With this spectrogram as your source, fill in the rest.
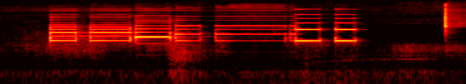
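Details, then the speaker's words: Alaris IV pump in a training demonstration alarming because no input was entered during programming: a series of shrill electronic beeps and tones of changing pitch; infusion pump alarm. "and then I hit enter if you don't in put something in it will alarm at you"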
